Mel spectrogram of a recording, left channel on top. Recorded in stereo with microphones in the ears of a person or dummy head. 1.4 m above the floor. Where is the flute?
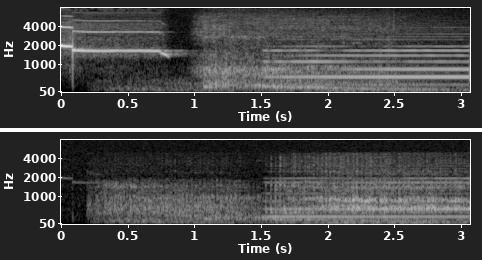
65° left (ahead or behind), 3 m.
